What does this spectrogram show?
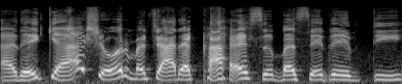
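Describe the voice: Using a cartoonish character voice, a woman speaks at a fairly high pitch with lively intonation and a very slow pace.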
